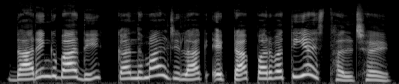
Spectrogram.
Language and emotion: Maithili, neutral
